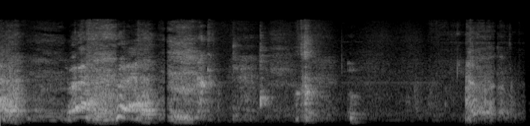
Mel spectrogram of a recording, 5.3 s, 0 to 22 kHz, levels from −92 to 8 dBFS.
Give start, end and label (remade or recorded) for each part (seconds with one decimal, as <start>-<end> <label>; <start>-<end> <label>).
0.0-4.4 recorded; 4.4-5.3 remade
